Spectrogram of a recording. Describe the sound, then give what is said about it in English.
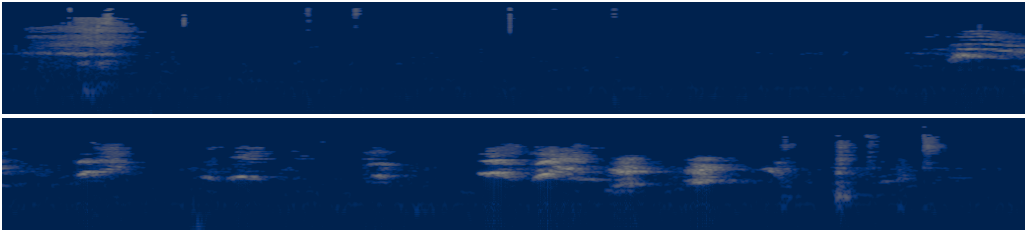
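A dog outside barks over and over for minutes without stopping in quick, uneven bursts, a lone yap first, then a rapid string of sharp barks and yips, heard through closed doors and windows. The barking is moderately loud against a steady low hum. “and sometimes he'll just bark, like, for, like, minutes at a time, like, without stopping, and there's just nothing I can do about it, so, apologies to everyone who might be hearing a dog barking incessantly for the past couple minutes.”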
